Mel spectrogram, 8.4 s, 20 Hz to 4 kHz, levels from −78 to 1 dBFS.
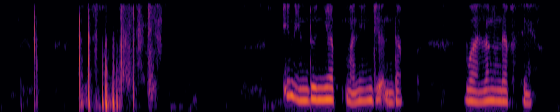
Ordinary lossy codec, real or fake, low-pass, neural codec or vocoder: Opus, 32 kbps; fake; 3.6 kHz; codec, 16 kHz, 8 kbps, FunCodec, trained on Chinese and English, 25 frames a second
